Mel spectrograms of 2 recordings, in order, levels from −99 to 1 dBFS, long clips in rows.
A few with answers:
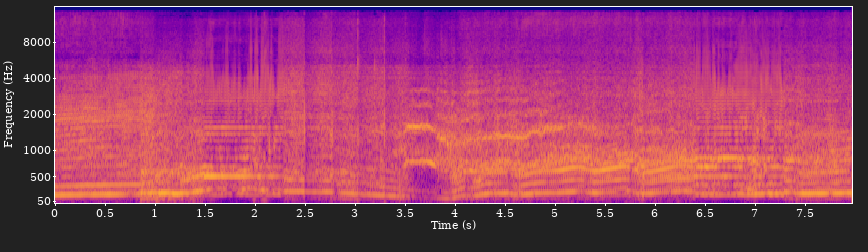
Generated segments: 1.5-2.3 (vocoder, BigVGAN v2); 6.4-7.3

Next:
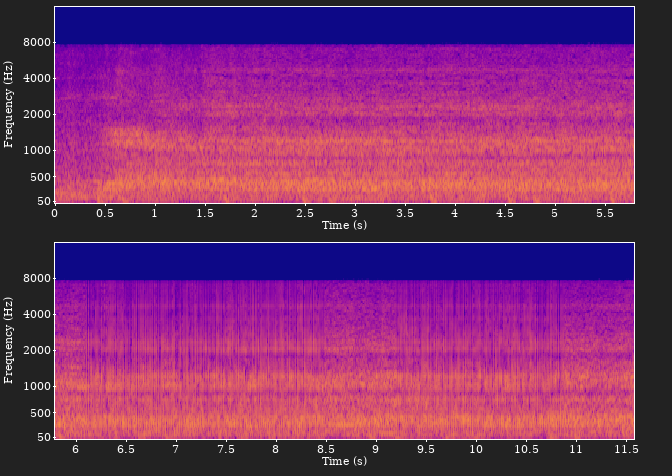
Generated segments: 6.1-8.5 (vocoder, BigVGAN v2); 9.2-10.9

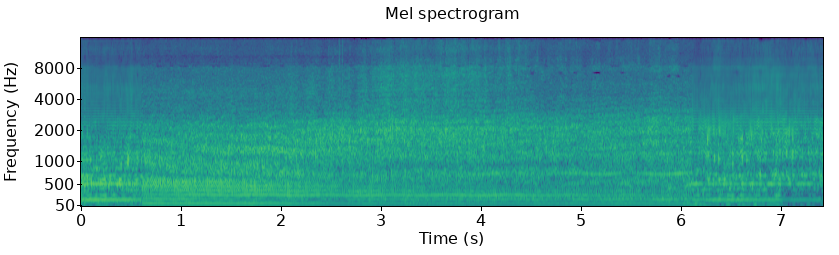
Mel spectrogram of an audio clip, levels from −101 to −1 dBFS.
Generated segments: 0.0-0.6 (vocoder, BigVGAN v2); 6.1-7.4

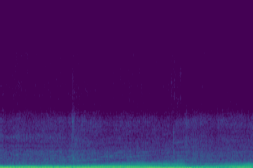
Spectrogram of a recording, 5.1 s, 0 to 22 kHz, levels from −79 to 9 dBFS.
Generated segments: 0.0-1.5 (vocoder, BigVGAN v2); 3.9-5.1

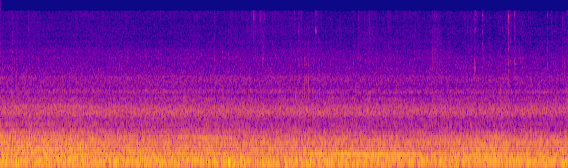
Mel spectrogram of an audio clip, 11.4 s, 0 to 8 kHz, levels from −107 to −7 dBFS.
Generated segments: 0.0-9.8 (vocoder, BigVGAN v2); 10.6-11.4

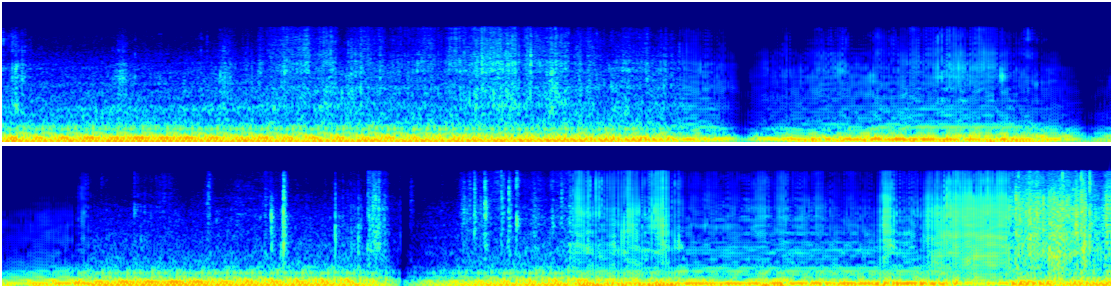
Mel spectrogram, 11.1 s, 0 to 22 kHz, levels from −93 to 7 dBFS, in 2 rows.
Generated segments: 3.4-6.0 (vocoder, BigVGAN v2); 8.4-10.6

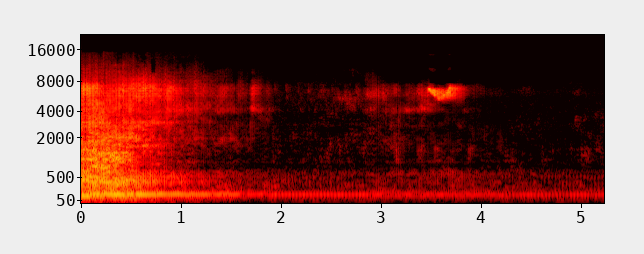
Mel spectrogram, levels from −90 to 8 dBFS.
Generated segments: 0.0-1.9 (vocoder, BigVGAN v2); 2.9-4.2

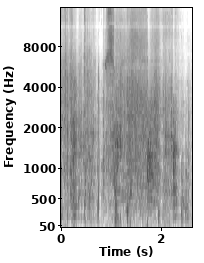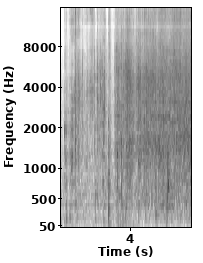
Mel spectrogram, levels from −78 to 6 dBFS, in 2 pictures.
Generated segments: 1.4-2.8 (vocoder, BigVGAN v2); 3.4-4.1; 4.7-5.2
